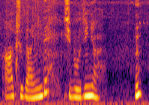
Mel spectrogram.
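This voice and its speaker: A woman's voice: on the high side, fast, warm tone, slight background noise. A woman talking to herself and to a dog in a casual monologue while walking it outdoors, with mock-scared squeals now and then. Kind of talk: casual self-talk monologue. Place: outdoors on a rural seaside road.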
